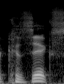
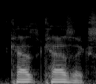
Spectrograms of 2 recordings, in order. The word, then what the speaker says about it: Kha'Zix: dialects, but it's just funny because I hear Kazix and I'm thinking like Ziggs, but Kazix is, I think, how most people say it. Kazix, and so it was just funny when you were saying Kazix it's definitely Kazix.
